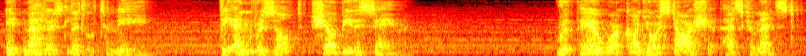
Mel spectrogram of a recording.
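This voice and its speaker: An actor playing a cold, aloof alien observer in a video game, speaking formally and impassively with an echoing effect. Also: male voice, mid-range voice, lively intonation, measured pace, long pauses. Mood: detached, impassive. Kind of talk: video game cutscene acting. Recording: echoing voice under loud music. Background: game music.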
